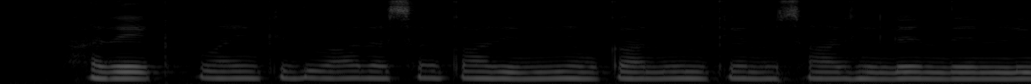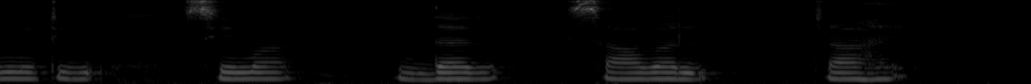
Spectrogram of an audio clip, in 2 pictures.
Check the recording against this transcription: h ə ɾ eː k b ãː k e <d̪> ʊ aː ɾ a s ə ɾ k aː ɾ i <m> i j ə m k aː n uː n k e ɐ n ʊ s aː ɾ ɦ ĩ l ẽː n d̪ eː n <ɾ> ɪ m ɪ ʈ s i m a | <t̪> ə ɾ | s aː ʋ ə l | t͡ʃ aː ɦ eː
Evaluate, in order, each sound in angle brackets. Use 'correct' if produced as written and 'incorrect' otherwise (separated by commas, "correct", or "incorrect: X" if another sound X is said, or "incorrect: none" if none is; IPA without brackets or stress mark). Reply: correct, incorrect: n, incorrect: l, incorrect: d̪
